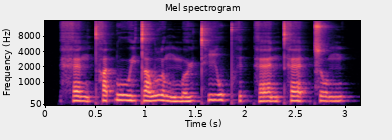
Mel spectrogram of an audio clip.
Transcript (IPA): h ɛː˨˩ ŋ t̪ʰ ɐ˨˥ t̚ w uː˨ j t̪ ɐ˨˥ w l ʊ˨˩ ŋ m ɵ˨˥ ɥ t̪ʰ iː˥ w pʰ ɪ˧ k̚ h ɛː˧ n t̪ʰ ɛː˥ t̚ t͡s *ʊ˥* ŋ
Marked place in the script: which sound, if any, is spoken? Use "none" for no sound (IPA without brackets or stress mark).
ʊ˥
